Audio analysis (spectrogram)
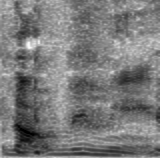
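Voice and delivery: normal talking voice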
